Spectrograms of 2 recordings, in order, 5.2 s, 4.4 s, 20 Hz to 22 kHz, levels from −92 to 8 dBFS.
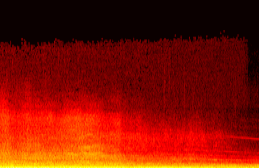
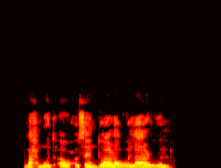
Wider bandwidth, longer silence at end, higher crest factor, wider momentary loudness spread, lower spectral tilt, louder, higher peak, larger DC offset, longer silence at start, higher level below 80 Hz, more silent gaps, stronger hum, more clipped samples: second, 8.2 kHz vs 9.2 kHz; second, 0 s vs 1.05 s; about the same, 14 dB vs 16 dB; first, 11 LU vs 7 LU; first, -7.5 dB/octave vs -5.5 dB/octave; first, -16 LUFS vs -21 LUFS; first, 0 dBFS vs -6 dBFS; neither; second, 0 s vs 0.5 s; first, -18 dBFS vs -70 dBFS; neither; neither; neither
